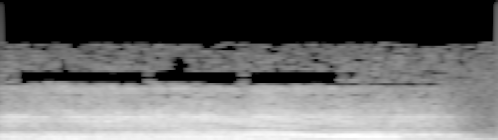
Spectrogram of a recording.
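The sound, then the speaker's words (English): A steady engine roar builds as the throttle opens, its pitch climbing and swelling near the end before quickly dropping away. No voices accompany the sound. “Tank eases the throttle forward another notch, crowding all possible speed out of the beach”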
